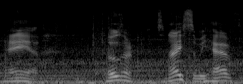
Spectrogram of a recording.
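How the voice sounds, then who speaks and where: A man's voice: on the high side, normal speed, noisy background. Young man laughing through gameplay. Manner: chatty, reactive, keeps saying "oh man" and laughing. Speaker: gaming commentator. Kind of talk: casual let's-play commentary.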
